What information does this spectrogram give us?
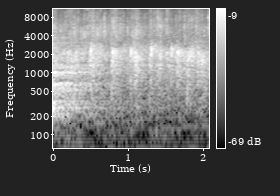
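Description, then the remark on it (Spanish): A crowd claps steadily for the Lord during a Spanish-language sermon, a dense, continuous wash of applause, moderately loud and sustained without pause, with no voices standing out. “Amén, gloria a Dios, el aplauso es para el Señor.”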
